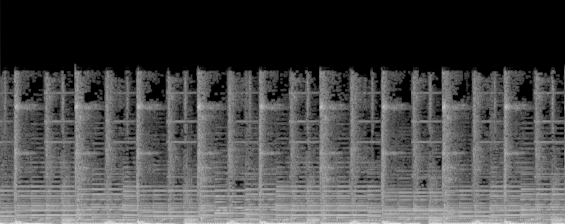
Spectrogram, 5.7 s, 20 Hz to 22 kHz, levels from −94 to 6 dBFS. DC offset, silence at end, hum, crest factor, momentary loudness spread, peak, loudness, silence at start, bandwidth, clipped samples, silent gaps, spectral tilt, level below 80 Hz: under 0.1%; 0 s; none; 10 dB; 4 LU; 0 dBFS; -13 LUFS; 0 s; 15.5 kHz; under 0.1%; none; -5 dB/octave; -12 dBFS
